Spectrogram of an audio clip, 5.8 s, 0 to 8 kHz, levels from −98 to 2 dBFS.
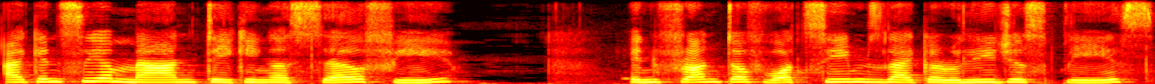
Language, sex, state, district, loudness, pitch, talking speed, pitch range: English, female, Sikkim, Gangtok, -17 LUFS, 230 Hz, 165 wpm, 220-245 Hz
